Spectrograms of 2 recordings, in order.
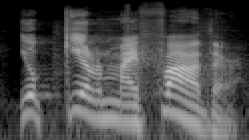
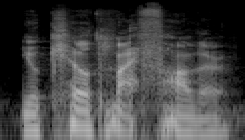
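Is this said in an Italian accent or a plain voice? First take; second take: Italian; plain. First: It is said in a put-on Italian accent. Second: It is read in the speaker's own plain accent.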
